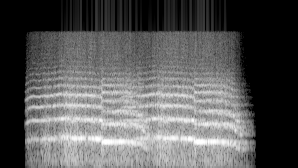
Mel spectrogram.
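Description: An elephant gives one long, brassy trumpet lasting about four seconds, steady in pitch with a slight waver, and then stops abruptly.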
